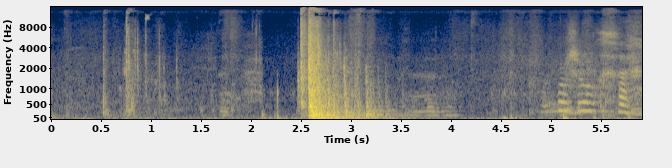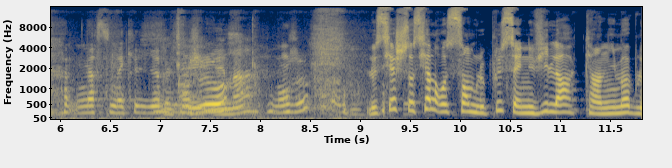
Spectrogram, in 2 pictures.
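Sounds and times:
door from Syria shutting with a heavy thud: 2.5s - 3.6s
speech: 5.1s - 11.8s.

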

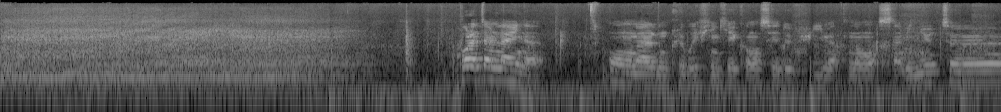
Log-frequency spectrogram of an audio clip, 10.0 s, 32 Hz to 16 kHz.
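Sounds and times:
drone aircraft propeller engine taxiing away: 0.0s - 4.5s
speech: 4.6s - 10.0s.

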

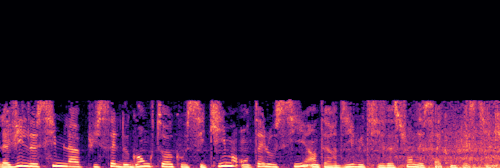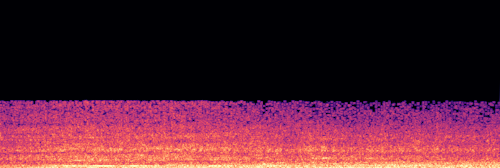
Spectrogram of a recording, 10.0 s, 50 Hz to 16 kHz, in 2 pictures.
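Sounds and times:
speech: 0.0s - 5.3s
truck engine rumbling at the Okhla landfill: 2.0s - 9.9s.

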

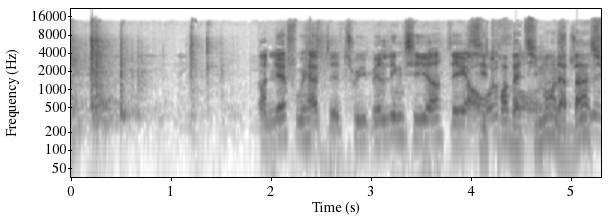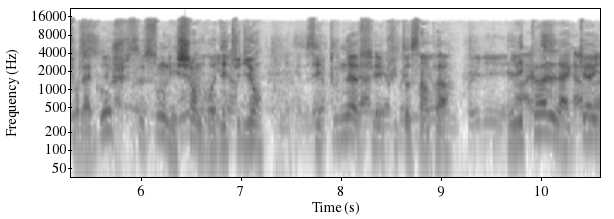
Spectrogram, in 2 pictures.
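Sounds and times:
table football game wooden clacks and rattles at an agricultural school: 0.0s - 1.8s
speech: 1.9s - 10.5s.

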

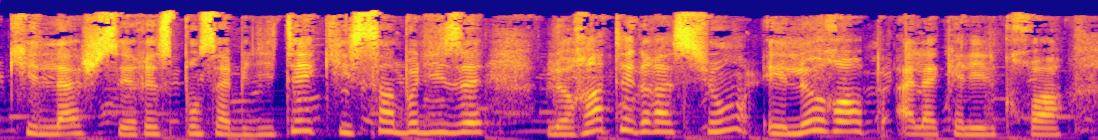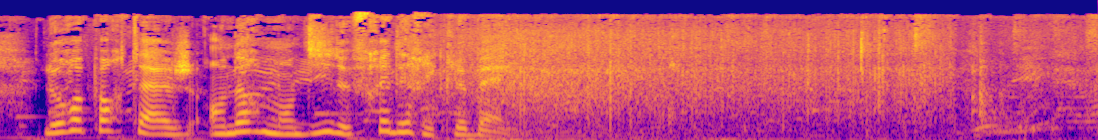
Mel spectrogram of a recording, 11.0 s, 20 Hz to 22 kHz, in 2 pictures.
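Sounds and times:
speech: 0.0s - 8.3s
heavy rain falling in Perriers-en-Beauficel Normandy France: 7.4s - 10.9s.

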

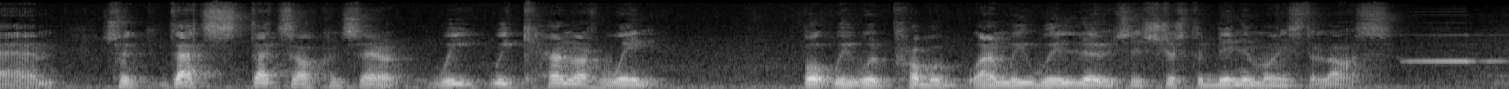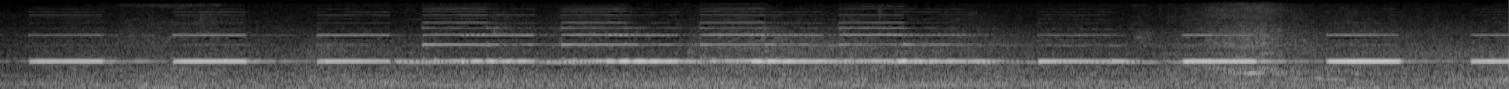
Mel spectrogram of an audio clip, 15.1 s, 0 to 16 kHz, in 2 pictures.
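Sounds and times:
constant low forklift engine rumble: 0.0s - 15.0s
faint machinery noise: 0.0s - 15.0s
speech: 0.1s - 3.4s, 4.0s - 7.0s
forklift truck reversing alarm beeping at a factory in County Monaghan Ireland: 7.0s - 15.0s.

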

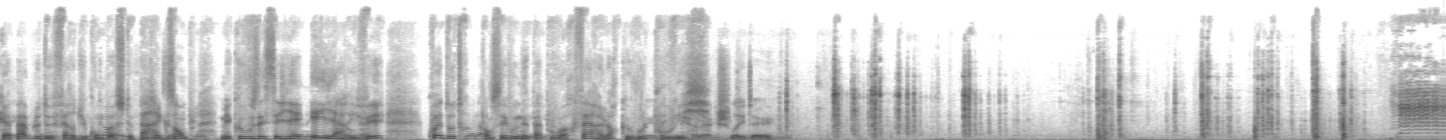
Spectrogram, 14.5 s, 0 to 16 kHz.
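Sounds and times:
speech: 0.0s - 8.0s
rustling knocks: 7.5s - 13.9s
goats bleating: 13.9s - 14.4s.

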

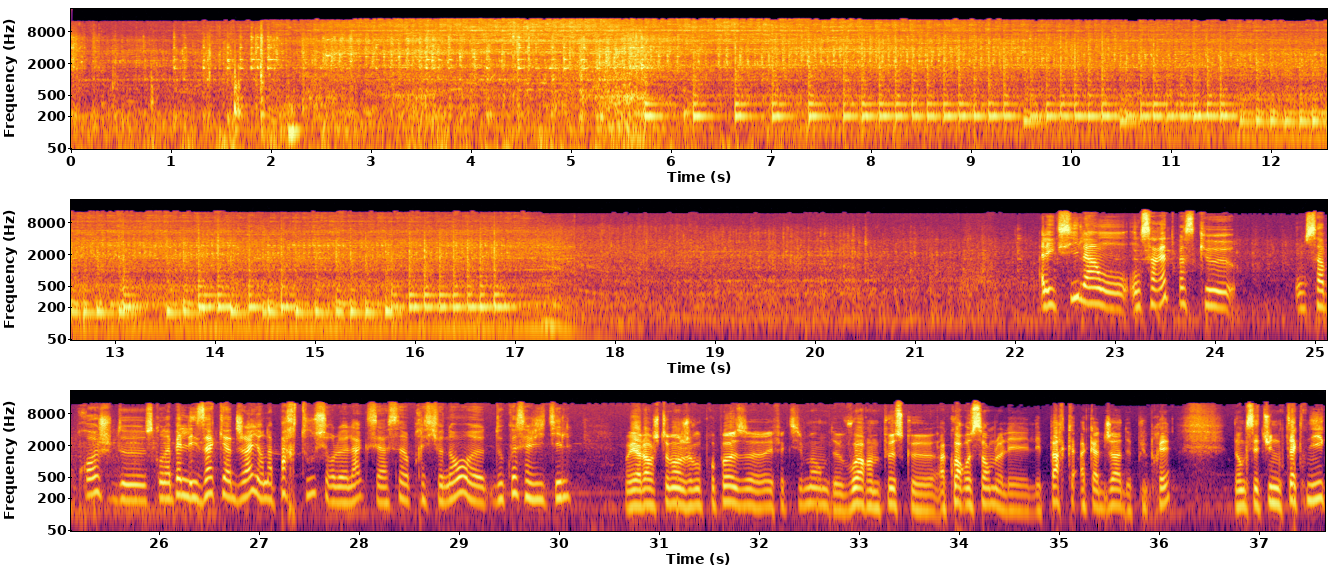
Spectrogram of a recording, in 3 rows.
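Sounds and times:
small motor on a rowing boat on a lake starting and running: 0.0s - 21.4s
speech: 22.3s - 37.6s.

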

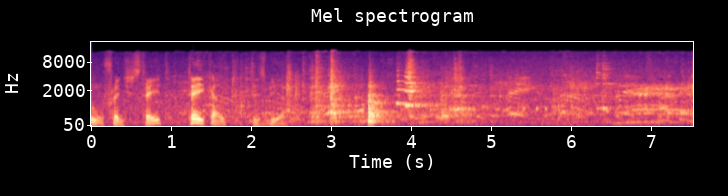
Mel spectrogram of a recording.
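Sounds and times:
speech: 0.0s - 2.7s
murmur of the herd moving: 0.0s - 7.5s
flock of sheep bleating: 6.5s - 7.5s.

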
